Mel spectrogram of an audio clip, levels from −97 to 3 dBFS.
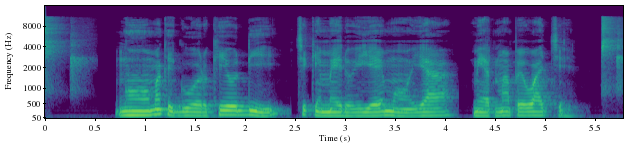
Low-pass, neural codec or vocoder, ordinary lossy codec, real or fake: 10.8 kHz; none; none; real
